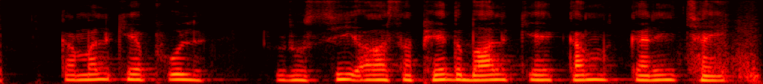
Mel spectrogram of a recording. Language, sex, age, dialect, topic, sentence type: Magahi, male, 18-24, Western, agriculture, statement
